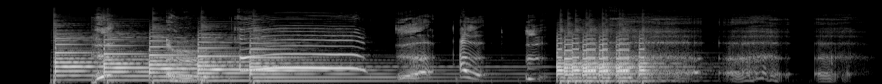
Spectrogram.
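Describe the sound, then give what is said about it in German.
A short produced intro jingle is played in, bursting in loud with bright sustained tones, quick vocal-like stabs and a few sharp pauses, running about eight seconds before stopping abruptly. “baller nochmal den Einspieler rein.”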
